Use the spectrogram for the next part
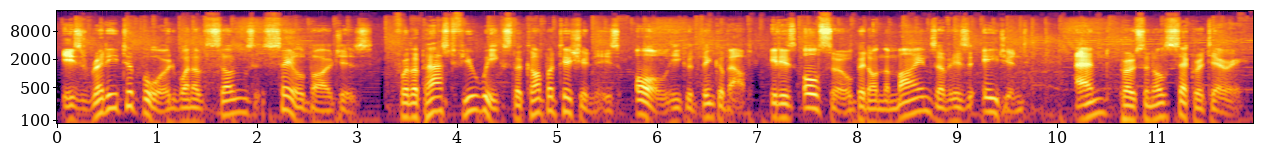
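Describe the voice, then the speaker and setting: A man reading dramatic scripted narration in a grave, deliberate way. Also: lowish voice.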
